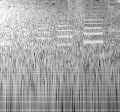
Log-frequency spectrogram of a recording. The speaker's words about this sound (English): And what you see as you look away are the robes of the naked man over in the mud to the right. And then you hear the sound of the gunshot.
